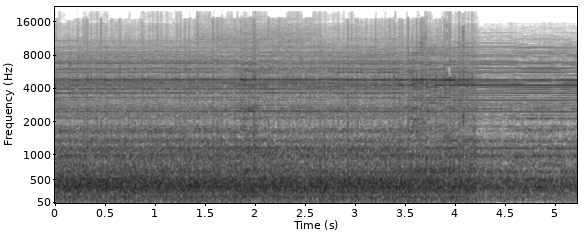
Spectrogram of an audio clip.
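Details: Hcalory 12V 5kW hydronic Chinese diesel heater on test bench, water heating past 40–70 degrees: steady, even roar with a faint high whistle, no surging or popping; burner running normally.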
